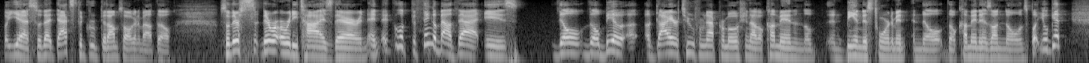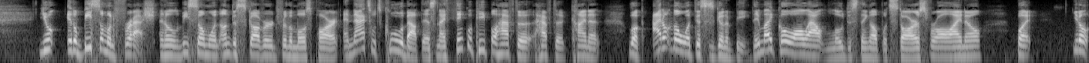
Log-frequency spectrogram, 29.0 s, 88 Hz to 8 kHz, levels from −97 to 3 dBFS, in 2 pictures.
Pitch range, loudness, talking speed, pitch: 135-185 Hz, -19 LUFS, 245 wpm, 150 Hz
